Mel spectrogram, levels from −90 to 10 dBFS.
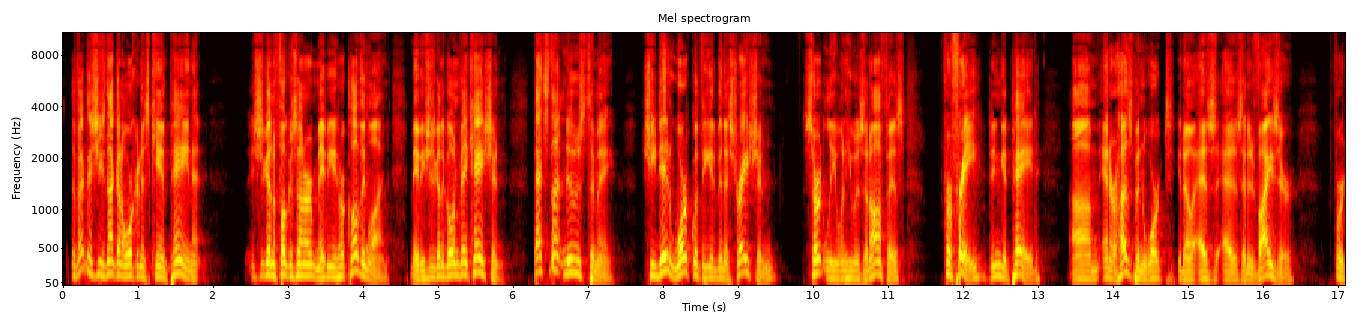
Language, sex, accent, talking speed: English, male, American, 220 wpm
